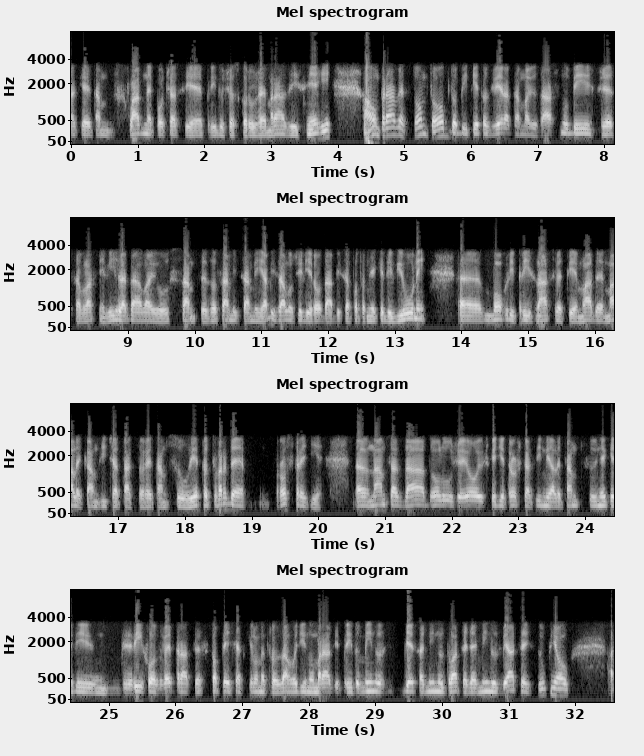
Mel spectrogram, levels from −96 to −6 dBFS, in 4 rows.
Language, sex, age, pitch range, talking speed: Slovak, male, 50-69, 90-105 Hz, 155 wpm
